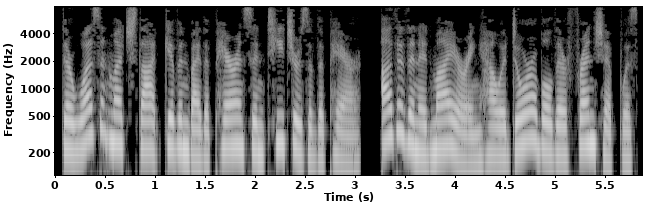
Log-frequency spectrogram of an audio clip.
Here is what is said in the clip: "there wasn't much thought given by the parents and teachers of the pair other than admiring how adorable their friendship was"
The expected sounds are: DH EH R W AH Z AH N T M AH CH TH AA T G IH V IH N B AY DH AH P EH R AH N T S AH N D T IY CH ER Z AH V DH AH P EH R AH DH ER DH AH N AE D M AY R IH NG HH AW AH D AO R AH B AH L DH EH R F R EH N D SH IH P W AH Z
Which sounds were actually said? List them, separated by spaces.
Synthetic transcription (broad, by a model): DH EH R W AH Z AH N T M AH CH TH AA T G IH V IH N B AY DH AH P EH R AH N T S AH N T IY CH ER Z AH V DH AH P EH R AH DH ER DH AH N AE D M AY R IH NG HH AW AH D AO R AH B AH L DH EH R F R EH N D SH IH P W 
